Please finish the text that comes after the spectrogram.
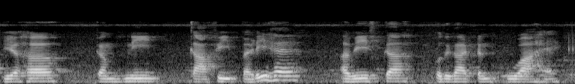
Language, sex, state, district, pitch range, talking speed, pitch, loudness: Hindi, male, Haryana, Charkhi Dadri, 130-140 Hz, 105 wpm, 135 Hz, -15 LUFS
